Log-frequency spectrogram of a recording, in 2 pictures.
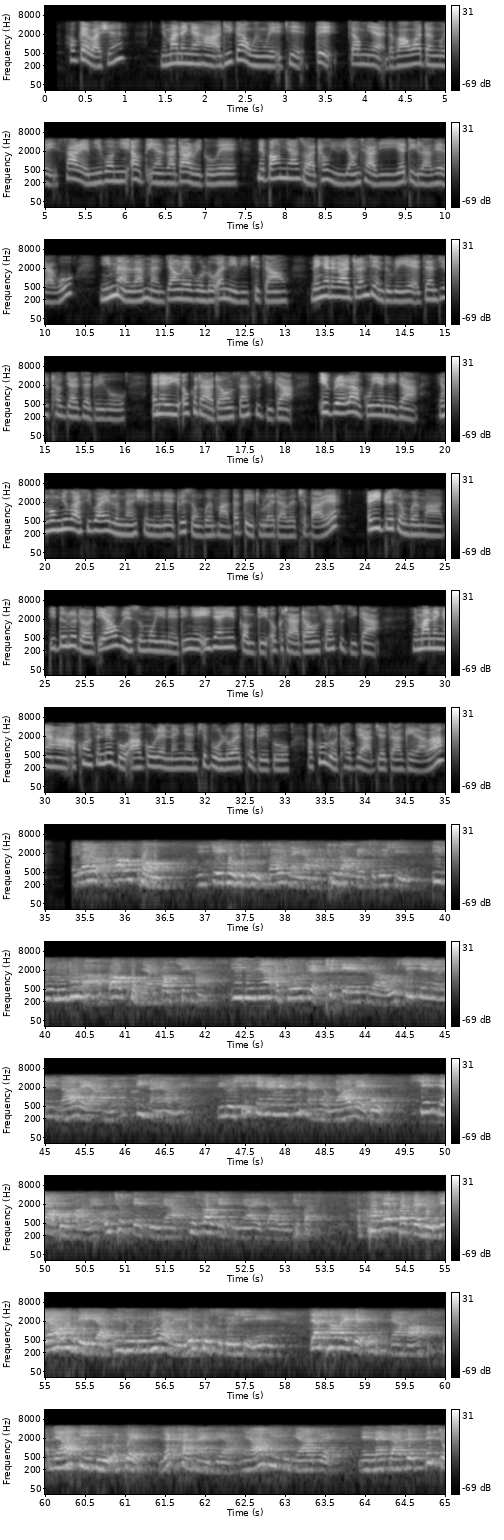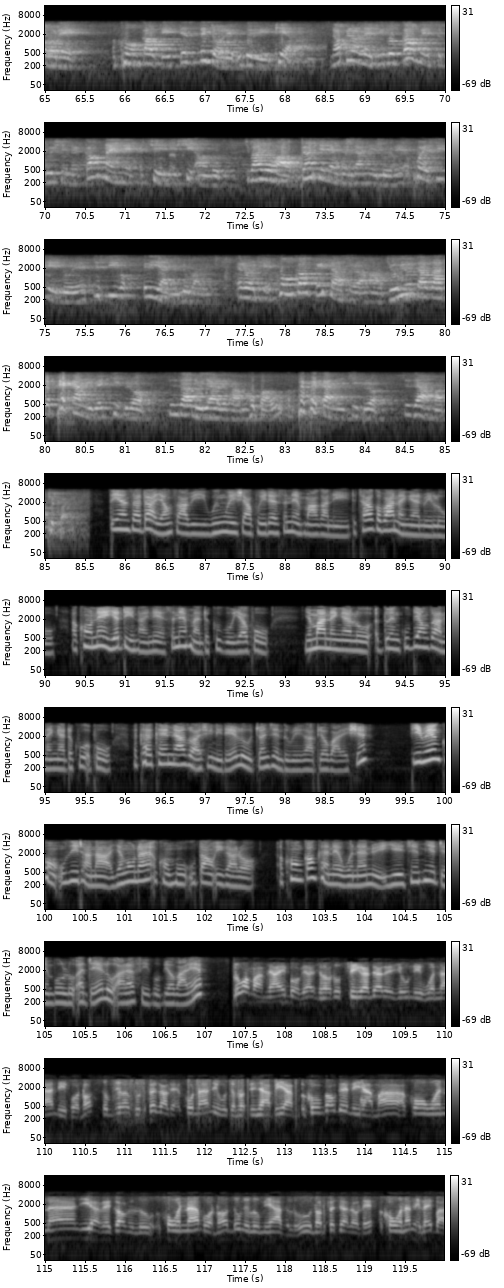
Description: အခွန်ဆောင်တဲ့ကိစ္စနဲ့ ပတ်သက်ပြီး နယ်ပယ်အသီးသီးက ပုဂ္ဂိုလ်တွေနဲ့ မေးမြန်းချက်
